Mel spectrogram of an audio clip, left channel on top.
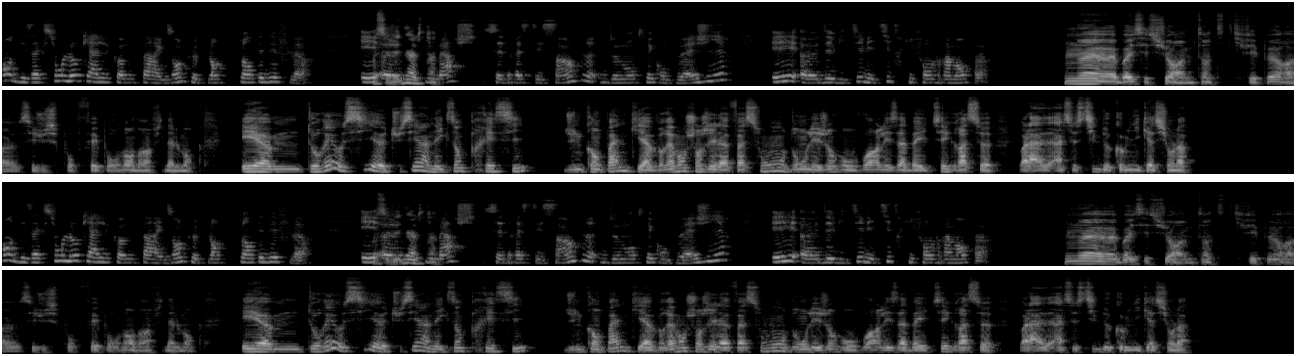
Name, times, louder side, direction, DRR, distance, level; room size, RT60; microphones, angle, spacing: voice 1, 0.0-9.9, equal, 5° left, 1.1 m, -40 dB
voice 2, 3.7-4.3 10.6-18.2 18.5-24.8, left 3 dB, 75° left, 1.0 m, -33 dB
3.6 x 2.6 x 3.8 m
head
